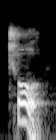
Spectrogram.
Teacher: a glyph in the shape of a mouse head uses a glottalized consonant pronounced with a tense release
